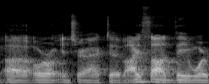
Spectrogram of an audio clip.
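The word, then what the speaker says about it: Ouro: Myself, a couple other builders on the Horizon team, we split off and we formed Oro Interactive. It's spelled O-U-R-O.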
